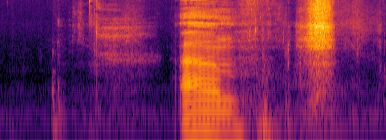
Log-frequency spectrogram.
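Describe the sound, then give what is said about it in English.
Heavy breathing: a soft breath, then a loud voiced huff or grunt, followed by a sharp, airy snort-like exhale, all with no talking. “He's just over there breathing.”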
